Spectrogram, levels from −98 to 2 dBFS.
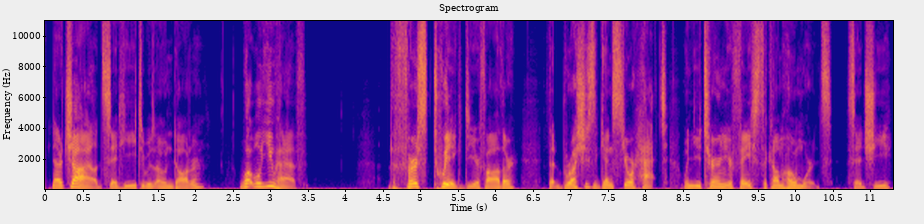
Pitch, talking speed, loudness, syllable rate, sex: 135 Hz, 170 wpm, -21 LUFS, 4.3 syllables/s, male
